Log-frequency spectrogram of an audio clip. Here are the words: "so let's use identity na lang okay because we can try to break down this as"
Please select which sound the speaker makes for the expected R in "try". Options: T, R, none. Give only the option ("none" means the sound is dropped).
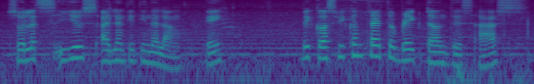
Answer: R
